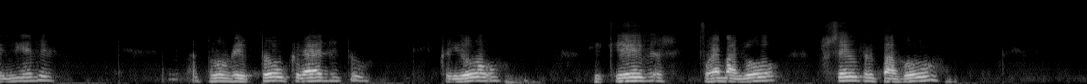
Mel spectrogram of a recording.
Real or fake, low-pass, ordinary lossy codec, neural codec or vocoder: fake; none; none; codec, 16 kHz, 1 kbps, FreqCodec, smaller model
